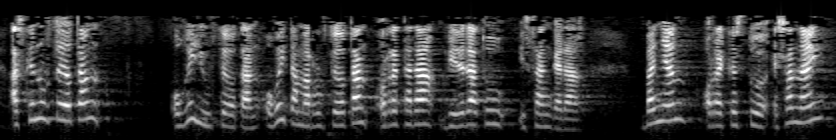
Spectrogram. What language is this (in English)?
Basque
